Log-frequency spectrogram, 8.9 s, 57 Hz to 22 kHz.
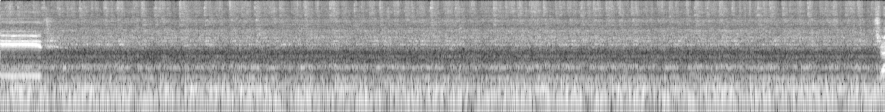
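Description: An LS-swapped 1994 Chevrolet Caprice V8 idles on a Holley Terminator X engine management system, a loud, steady low rumble that holds its pitch throughout.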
